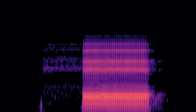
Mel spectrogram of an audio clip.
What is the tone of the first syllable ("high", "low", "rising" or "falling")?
high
